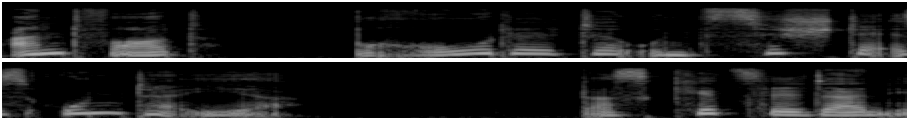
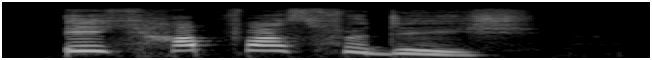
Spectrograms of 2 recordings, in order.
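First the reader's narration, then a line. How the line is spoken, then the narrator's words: Calling out. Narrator (German): rief Jonna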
